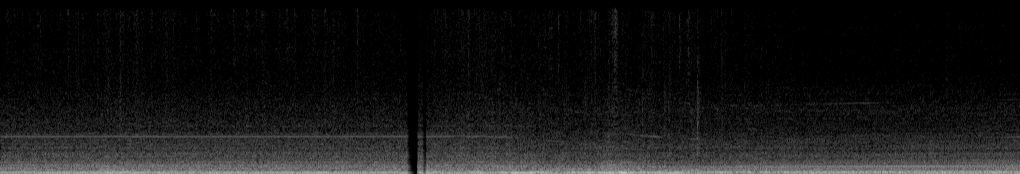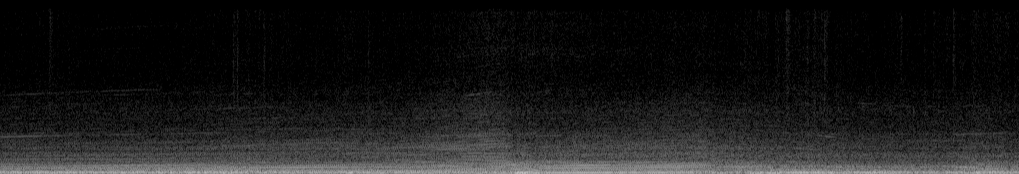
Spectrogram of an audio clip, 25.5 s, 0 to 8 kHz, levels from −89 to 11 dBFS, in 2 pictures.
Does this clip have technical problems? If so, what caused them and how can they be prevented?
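Yes. There are three problems.

From 5.08 to 5.33 s the sound carries on as a fading continuation for about 234 ms, then drops to silence for about 40 ms, and roughly 100 ms of audio never returns. This is most likely a long network dropout: packets stopped arriving and the receiver filled the gap with concealment. A short packet loss would not sound like this, because it leaves nothing out and produces no silent stretch. Prevention: use a more stable network path and enable forward error correction or redundancy.

From 5.38 to 6.72 s the audio plays at 96% speed with its pitch unchanged, which stretches it by 62 ms. This is a jitter buffer slow-down. After the dropout the buffer raised its delay by something near 70 ms, and it built that reserve by repeating tiny slices of the signal. A stretch like this sounds drawn out, but the pitch stays put, unlike a tape or clock drift. Prevention: reduce network jitter so the buffer does not need to grow.

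From 12.44 to 13.63 s the audio runs at 104% speed at the same pitch, and roughly 50 ms is trimmed away. This is a jitter buffer speed-up. The buffer held more audio than its target, so it cut short pieces to reduce the delay. It is trimmed in small pieces rather than gapped, and that sets it apart from a dropout, which loses a single chunk all at once. Prevention: keep packet delivery even so that packets do not arrive in bunches.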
